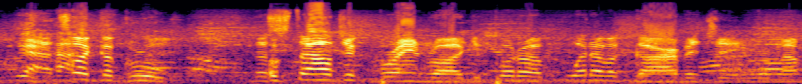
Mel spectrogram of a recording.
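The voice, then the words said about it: New Hampshire accent. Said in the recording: “if I have an accent, ... I'm a hick from New Hampshire, so I sound worldwide. A little funny. ... I hear it.”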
